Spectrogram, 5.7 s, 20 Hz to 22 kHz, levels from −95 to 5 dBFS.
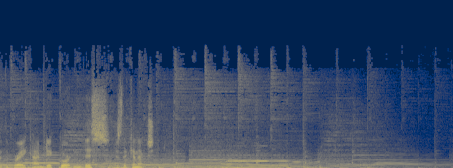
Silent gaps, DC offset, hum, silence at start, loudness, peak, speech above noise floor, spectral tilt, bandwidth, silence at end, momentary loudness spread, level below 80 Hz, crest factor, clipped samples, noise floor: none; under 0.1%; none; 0 s; -24 LUFS; -6 dBFS; 25 dB; -5 dB/octave; 16 kHz; 0.2 s; 18 LU; -36 dBFS; 18 dB; under 0.1%; -46 dBFS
